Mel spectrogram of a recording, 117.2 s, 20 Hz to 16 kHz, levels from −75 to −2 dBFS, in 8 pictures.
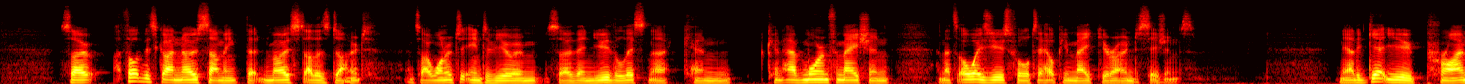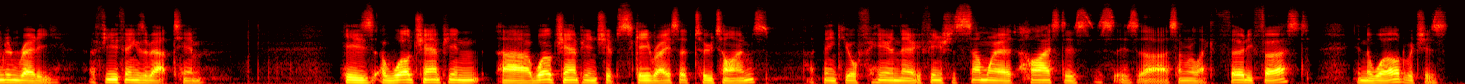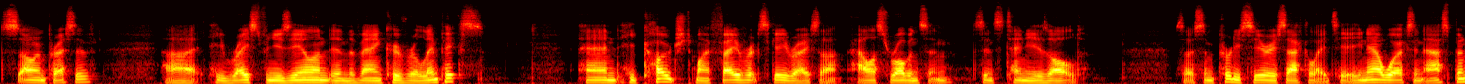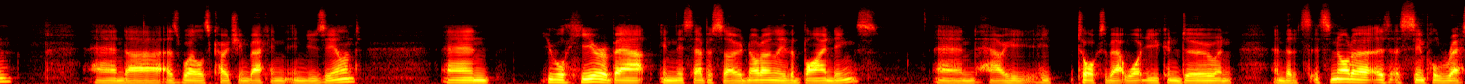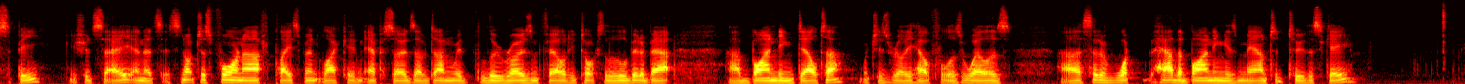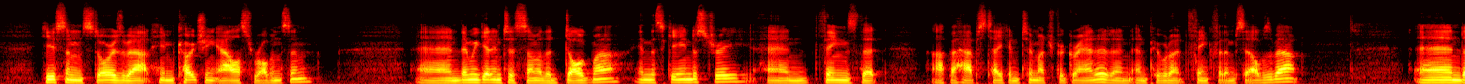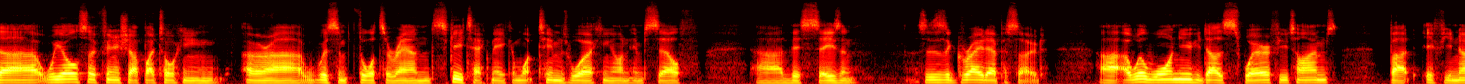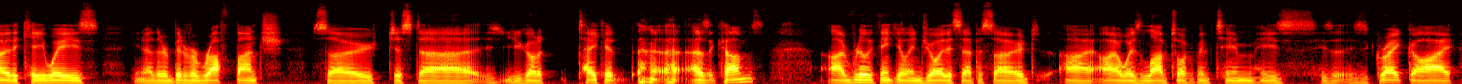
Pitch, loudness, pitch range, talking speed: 100 Hz, -21 LUFS, 95-110 Hz, 175 wpm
